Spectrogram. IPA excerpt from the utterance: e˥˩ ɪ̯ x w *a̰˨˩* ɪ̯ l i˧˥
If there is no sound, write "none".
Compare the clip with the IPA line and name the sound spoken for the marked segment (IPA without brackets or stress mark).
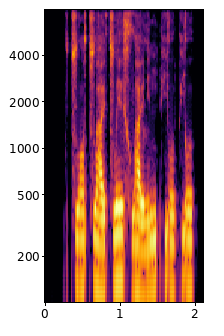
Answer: a̰˨˩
